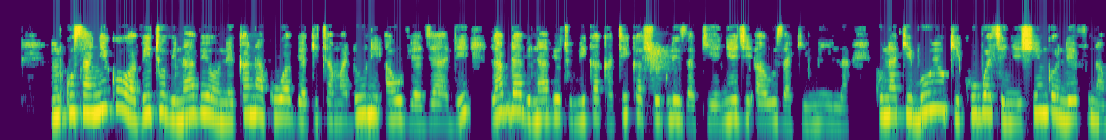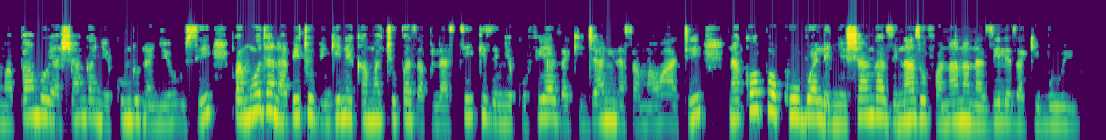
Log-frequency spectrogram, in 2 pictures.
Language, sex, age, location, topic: Swahili, female, 25-35, Kisumu, health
